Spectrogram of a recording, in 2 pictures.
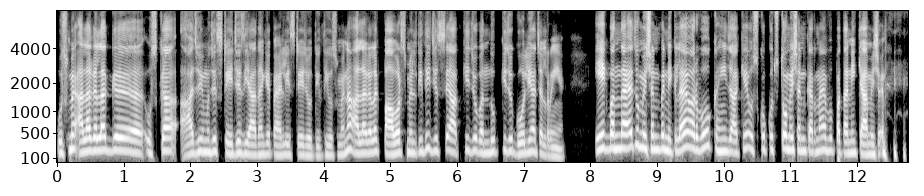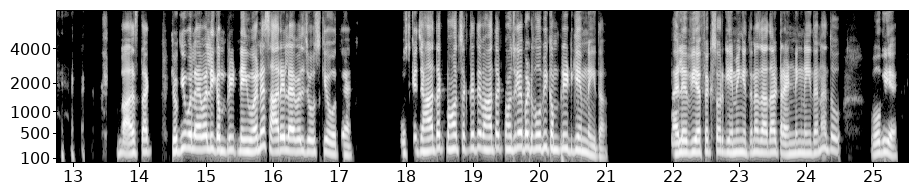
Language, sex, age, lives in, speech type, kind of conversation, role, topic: Hindi, male, 25-29, India, conversation, podcast, guest, Tumhare bachpan mein retro games ya arcade khelne ka experience kaisa tha?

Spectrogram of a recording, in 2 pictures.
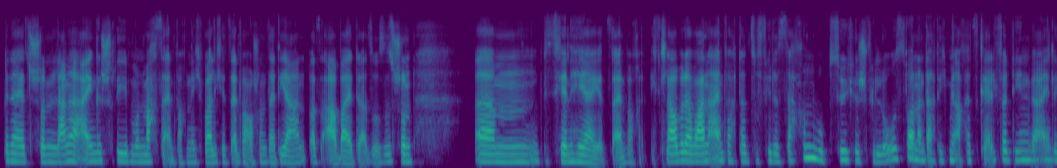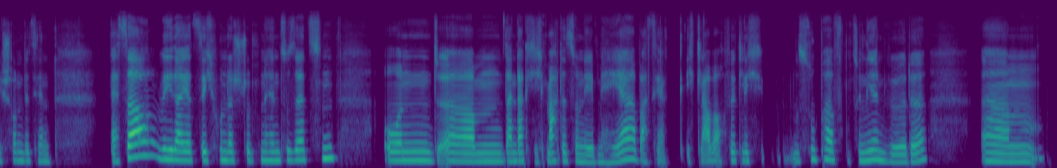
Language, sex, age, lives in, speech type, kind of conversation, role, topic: German, female, 40-44, Germany, conversation, advice, user, Wie kann ich den Perfektionsdruck loslassen und einfach anfangen?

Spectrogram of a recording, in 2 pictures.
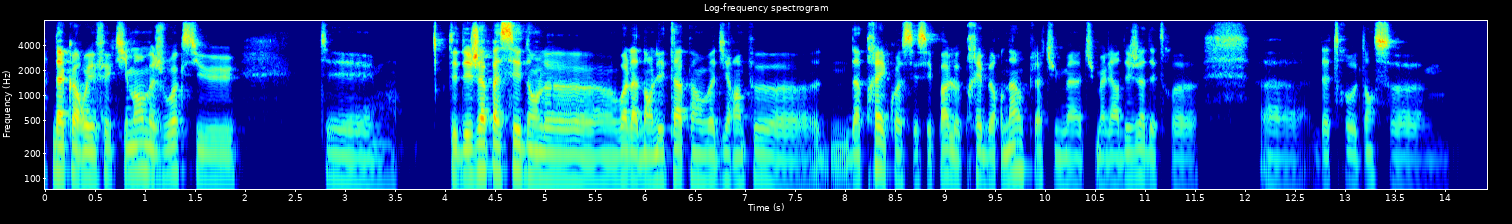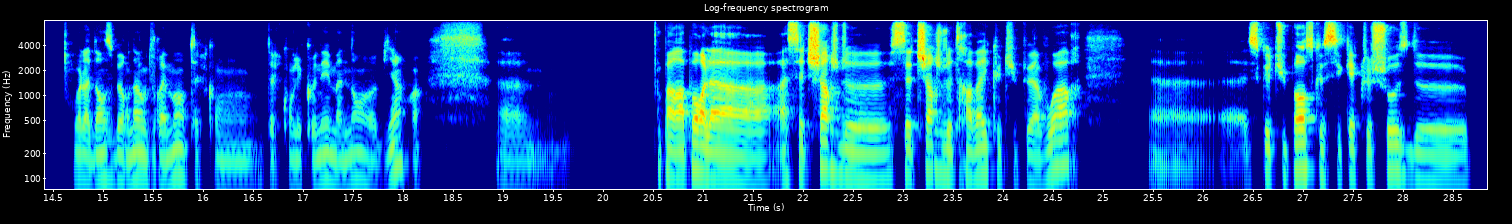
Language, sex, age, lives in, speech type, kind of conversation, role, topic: French, male, 35-39, France, conversation, advice, advisor, Pourquoi est-ce que je me sens coupable de prendre un arrêt maladie pour un burn-out ?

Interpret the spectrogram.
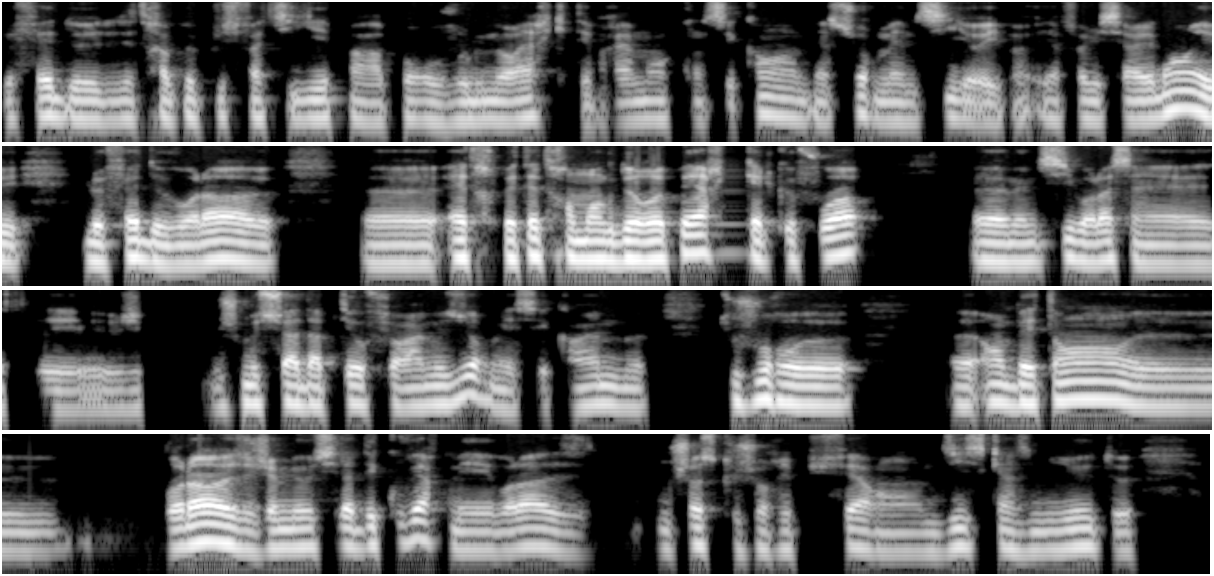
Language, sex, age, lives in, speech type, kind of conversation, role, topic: French, male, 25-29, France, conversation, advice, user, Comment puis-je rester motivé(e) lorsque mes objectifs changent souvent et que je perds le cap ?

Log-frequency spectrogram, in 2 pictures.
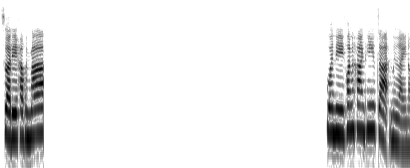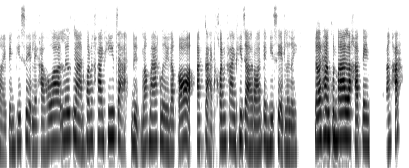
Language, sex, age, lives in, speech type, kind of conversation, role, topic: Thai, female, 25-29, Thailand, conversation, unstructured, none, อะไรคือสิ่งที่ทำให้คุณรู้สึกภูมิใจเกี่ยวกับการเรียนครั้งล่าสุดของคุณ?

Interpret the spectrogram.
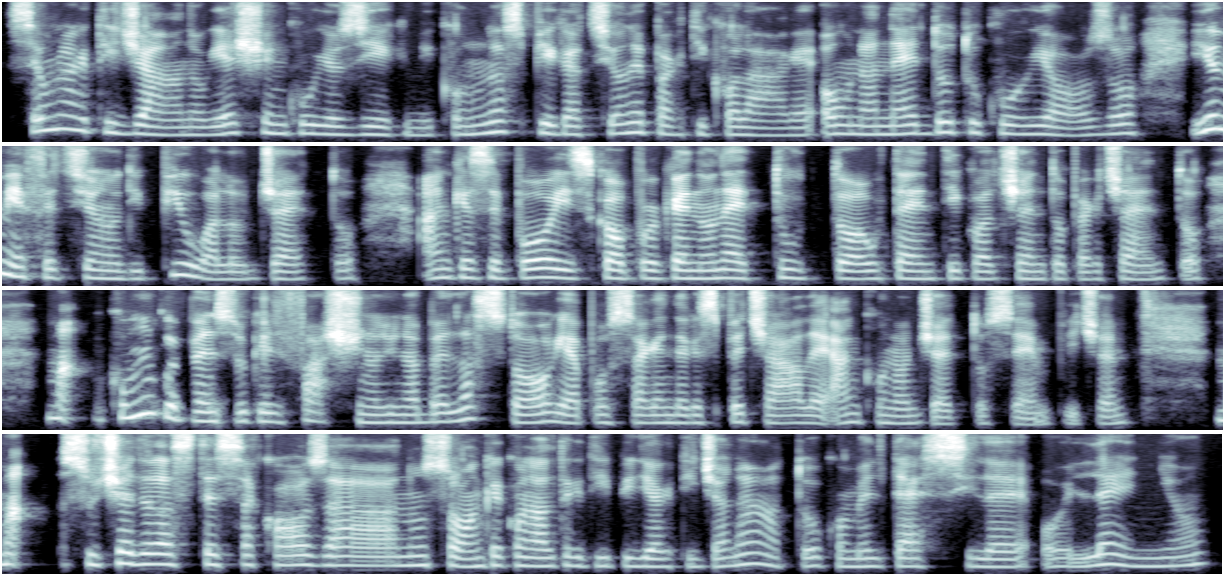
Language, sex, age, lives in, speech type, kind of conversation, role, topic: Italian, female, 30-34, Italy, read, expert-assistant, asker, Le innovazioni nei corsi di ceramica aiutano a preservare o a trasformare la tradizione?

